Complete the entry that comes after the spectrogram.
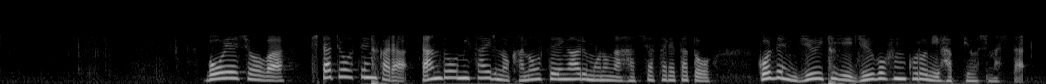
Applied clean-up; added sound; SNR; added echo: none; Chink, clink; 13 dB; none.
